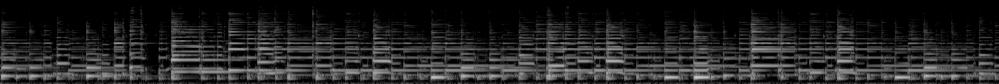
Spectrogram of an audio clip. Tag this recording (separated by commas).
playing mandolin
